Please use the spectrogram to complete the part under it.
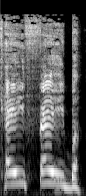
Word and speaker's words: kayfabe: It's not fable. It's kayfabe.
